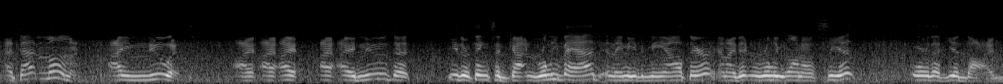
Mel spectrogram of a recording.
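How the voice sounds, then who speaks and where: A middle-aged man in a personal video diary, halting and repeating words, choked up with grief. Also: high voice, fairly even intonation. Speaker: vlogger. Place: outdoors, filming the neighborhood. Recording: tinny phone-like audio, faint wind noise.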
